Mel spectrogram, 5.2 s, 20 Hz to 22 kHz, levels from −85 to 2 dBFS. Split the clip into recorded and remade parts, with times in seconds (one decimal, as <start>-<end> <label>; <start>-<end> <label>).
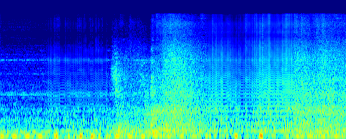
0.0-0.7 recorded; 0.7-1.6 remade; 1.6-3.1 recorded; 3.1-4.4 remade; 4.4-5.2 recorded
